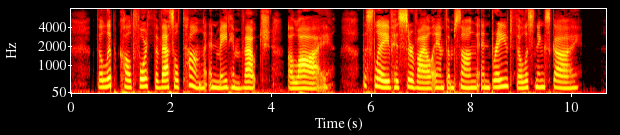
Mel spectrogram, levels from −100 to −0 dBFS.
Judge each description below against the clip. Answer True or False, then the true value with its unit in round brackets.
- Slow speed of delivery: True (110 wpm)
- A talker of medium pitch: False (230 Hz)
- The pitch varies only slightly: True (2.3 semitones)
